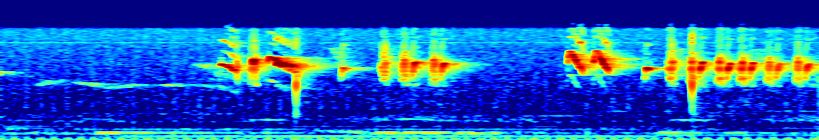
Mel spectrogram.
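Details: Javan grey-throated white-eye from forest on Mount Wilis, a call said to resemble a chick calling its mother: two bursts of high, sharp chirps and twittering notes, with a steady low hum beneath.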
